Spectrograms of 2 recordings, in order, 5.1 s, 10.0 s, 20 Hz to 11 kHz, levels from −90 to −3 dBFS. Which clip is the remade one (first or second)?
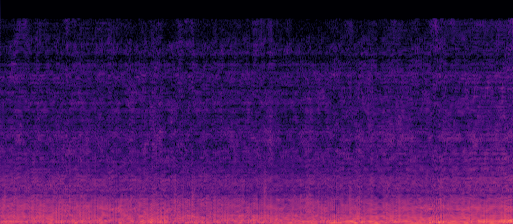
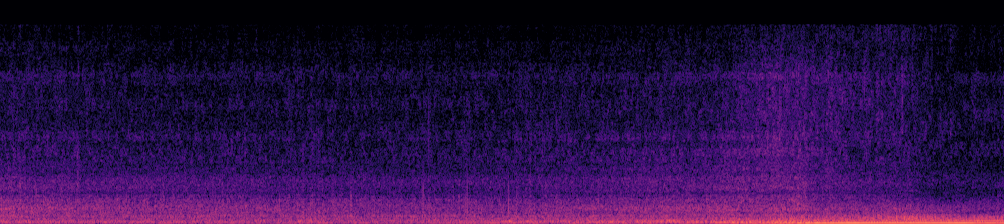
first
